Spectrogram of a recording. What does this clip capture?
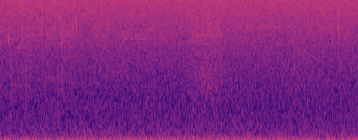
Winter Wren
